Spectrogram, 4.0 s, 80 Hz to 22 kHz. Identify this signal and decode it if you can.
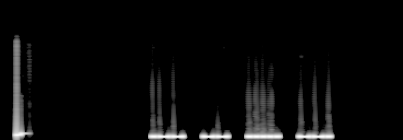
Morse code, heard as a keyed tone, about 36 wpm, spaced as for 25 wpm, 690 Hz. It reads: WM5G
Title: USA Call Signs - 4 Characters - 2x Character Spacing - 35wpm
